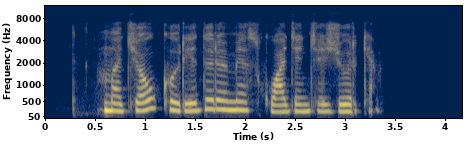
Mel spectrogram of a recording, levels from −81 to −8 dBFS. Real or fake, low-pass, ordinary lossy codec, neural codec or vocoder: real; 7.2 kHz; Opus, 32 kbps; none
